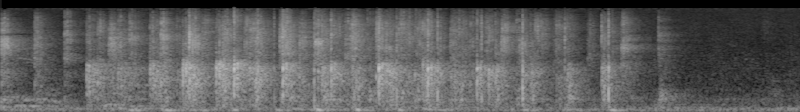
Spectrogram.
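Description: A short round of applause from a small audience, heard as many separate hand claps. It swells about a second in and dies away about five seconds in.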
